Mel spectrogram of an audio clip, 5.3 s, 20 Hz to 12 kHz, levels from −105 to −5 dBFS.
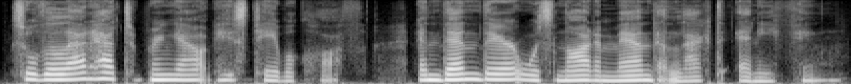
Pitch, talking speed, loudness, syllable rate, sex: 195 Hz, 215 wpm, -19 LUFS, 5.2 syllables/s, female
